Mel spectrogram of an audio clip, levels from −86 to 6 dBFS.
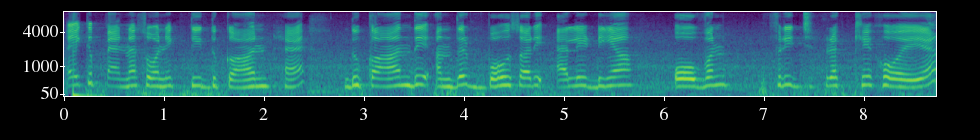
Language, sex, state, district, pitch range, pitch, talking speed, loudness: Punjabi, female, Punjab, Pathankot, 240-275 Hz, 255 Hz, 115 wpm, -15 LUFS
